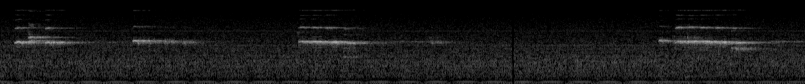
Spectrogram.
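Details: A bald eagle pair, female and mate, vocalize on a live nest camera on 1/2/24 after a Great Horned Owl's strike on the perched, sleeping female. Four high, piercing whistled notes come at irregular intervals, separated by quiet gaps, with a constant low hum.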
